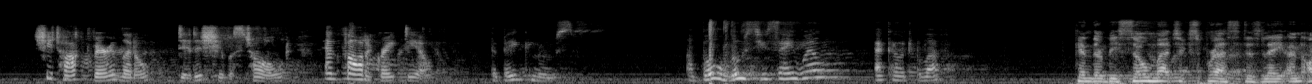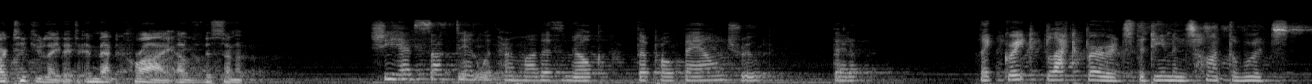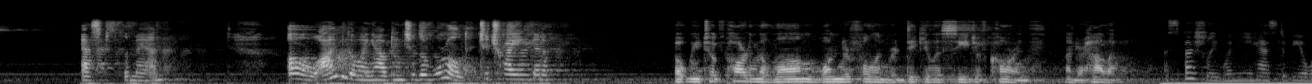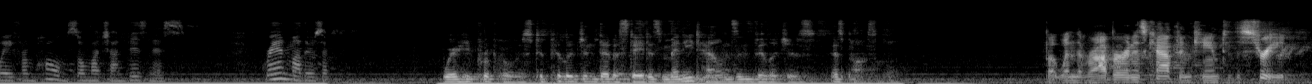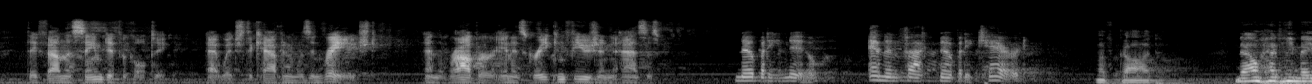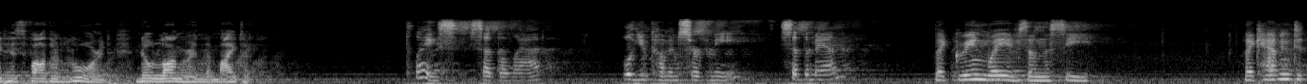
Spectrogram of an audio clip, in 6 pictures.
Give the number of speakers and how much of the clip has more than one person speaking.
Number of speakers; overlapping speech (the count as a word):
ten, no overlap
